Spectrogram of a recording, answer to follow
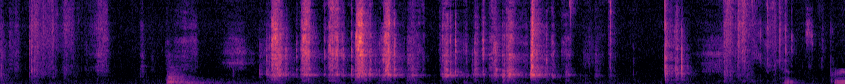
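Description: A flat applicator rubbed over collage paper on a wooden birdhouse, spreading acrylic medium in quick scratchy strokes that come in a rapid run in the middle.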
